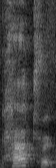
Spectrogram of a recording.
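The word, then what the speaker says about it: Padraic: husband Patrick Sutton and Patrick is spelled the Gaelic way capital P is in Paul a d as in Dom excuse me Diaz and Donald r-a-i-c as in Charles and she mentions her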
